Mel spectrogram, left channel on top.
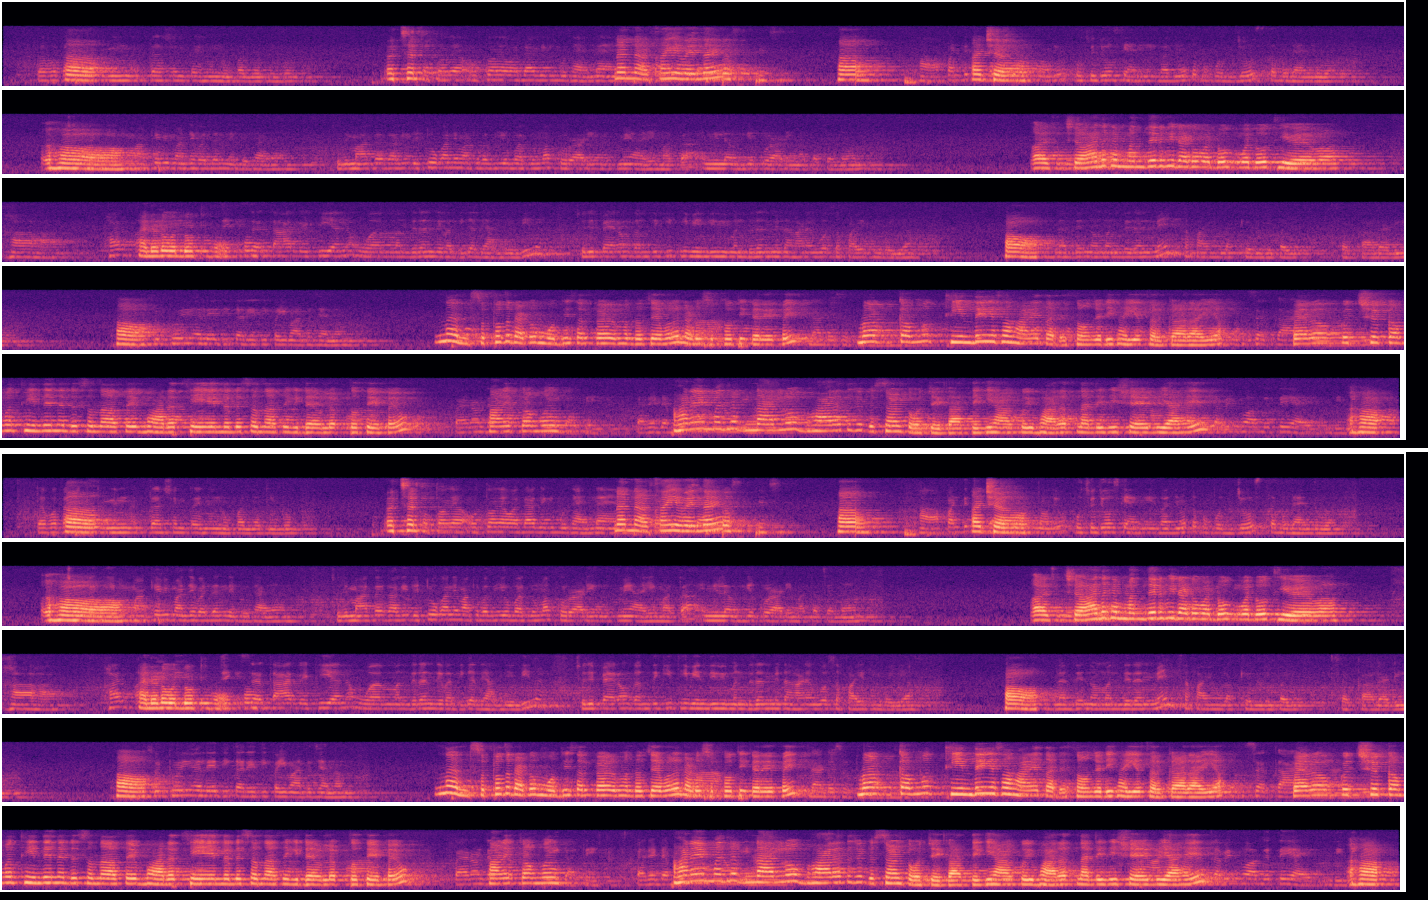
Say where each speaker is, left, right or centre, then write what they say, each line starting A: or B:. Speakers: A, on the right; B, on the right.
A: त पो
B: हा
A: तव्हांखे ट्रीनि दर्शन ट्रीनि रूपनि जो थींदो।
B: अच्छ
A: उतां जा उतां जा वॾा जेके ॿुधाईंदा अनि
B: न न असां
A: पंडित
B: ईअं वेंदा
A: ॿुधाईंदव।
B: <unintelligible> हा
A: हा पंडित
B: अच्छा
A: ॿुधाईंदों उ हुतां जो पुछजोस कंह ॾींहुं वञो त पो पुछजोस त ॿुधाईंद व।
B: हा
A: छो त की मांखे बि मांजे वॾिन न ॿुधायो अयनि मां त ख़ाली ॾिठो काने, मांखे बसि इहो ॿदिलू मां कुराड़ी रूप में आहे माता इन ला हुनखे कुराड़ी माता त चंयदा अनि।
B: अच्छा
A: छो जो वङा
B: हाणे
A: वृद्धा
B: त ख़ैर मंदिर
A: अवस्था बि धारणि
B: ॾाढो वॾो
A: कंदी आह
B: वॾो
A: न,
B: थी वियो आ।
A: हा हर हाणे
B: ॾाढो वॾो
A: ज
B: ठहियो
A: जेकी
B: तव
A: सरकार वे ठी आह न उह मंदिरनि ते वधीक ध्यानु ॾिए थी न, छो जो पहिरों गंदगी थी वेंदी हुई मंदिरनि में त हाणे उअ सफ़ाई थी वई आह।
B: हा।
A: हिन मंदरनि में सफ़ाइयूं रखेन थी पई सरकार ॾाढी।
B: हा
A: सुठो ई हले थी करे थी पई मां त चवंदमि।
B: न सुठो त ॾाढो मोदी सरकार मतिलबु चइबो न
A: हा
B: ॾाढो सुठो थी करे पई मतिलबु
A: ॾाढो सुठो ॾाढो
B: कमु
A: सुठो
B: थींदे ई असां हाणे था ॾिसूं जॾि खां हिय सरकार आई आ।
A: सरकार
B: पहिरियों
A: आई आहे
B: कुझु
A: जॾहिं
B: कमु थींदे न ॾिसंदाससे, भारत खे न ॾिसंदासीं कि डेवलप
A: हा
B: तो थ थिए पयो।
A: पहिरियों डेवलपमेंट
B: हाणे कमु
A: हुई किथे पहिरें डेवलपमेंट
B: हाणे मतलबु
A: न हुई हाणे
B: नालो भारत जो ॾिसण थो अचे <unintelligible> जेकी हा कोई भारत नाले जी शइ
A: त हाणे
B: बि आहे,
A: भारत सभिनि खां अॻिते आहे दीदी
B: हा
